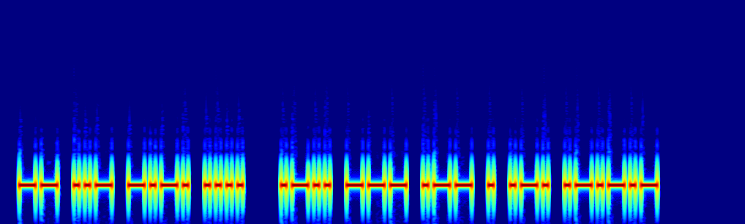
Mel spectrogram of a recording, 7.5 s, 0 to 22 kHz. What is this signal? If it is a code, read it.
Morse code, heard as a keyed tone, about 22 wpm, 700 Hz. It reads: MUCH LOWER.
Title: Sentences from Top 1000 Words - Review Part 4 - 22wpm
